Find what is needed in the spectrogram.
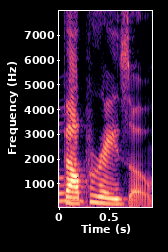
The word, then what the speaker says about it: Valparaiso: So I are hanging out at my amazing Airbnb in, how do you say this place's name? Valparaiso? – Valparaiso.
